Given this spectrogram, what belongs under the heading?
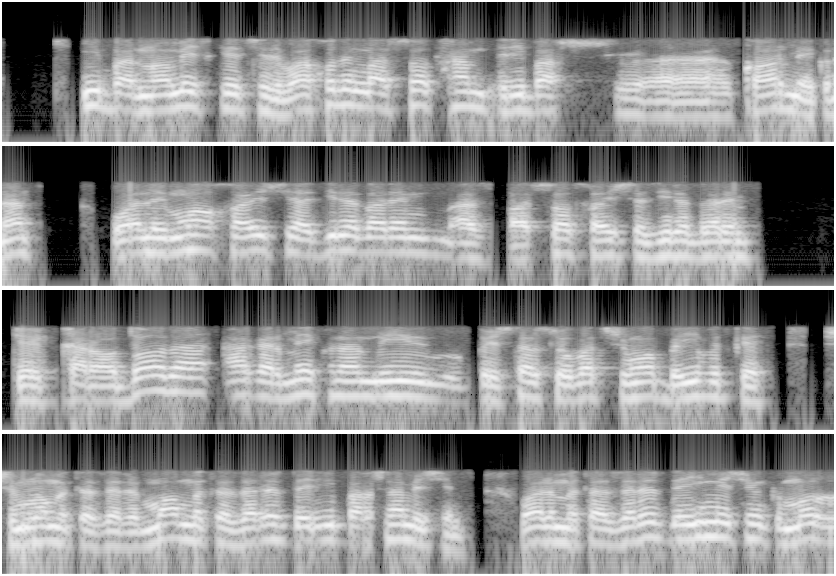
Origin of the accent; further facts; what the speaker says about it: Afghanistan; ما و شما از افغانستان هستیم،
